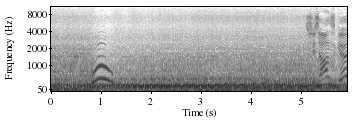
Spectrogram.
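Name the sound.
2019 Ford Mustang GT engine revving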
